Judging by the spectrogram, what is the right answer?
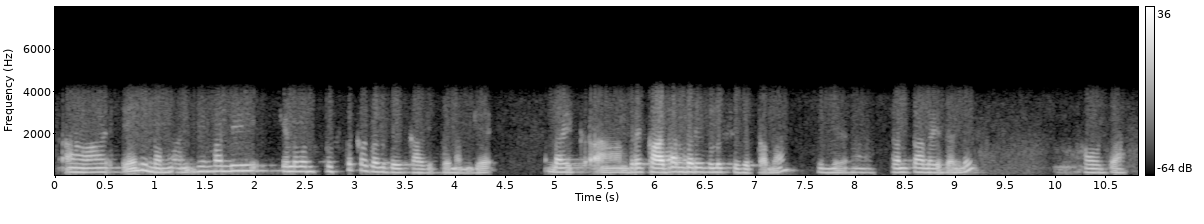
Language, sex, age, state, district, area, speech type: Kannada, female, 45-60, Karnataka, Chikkaballapur, rural, conversation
